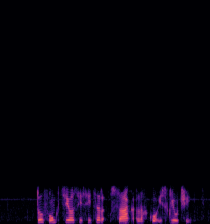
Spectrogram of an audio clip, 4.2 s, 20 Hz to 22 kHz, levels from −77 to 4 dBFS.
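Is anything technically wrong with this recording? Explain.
Yes. Two short bursts of AMR bit errors break up the speech, from 0.43 to 0.51 s and from 2.50 to 2.63 s. Flipped bits land in the less protected parts of AMR frames, roughly 7 percent of bits in the first burst and about 10 percent in the second, while the frames still pass the checksum. The excitation pulses end up misplaced and the fine gain and spectral values drift, so the speech keeps its pitch and loudness but turns hoarse, scratchy and gargly for those moments. The narrowband line around them, about 300 Hz to 3.5 kHz, fits AMR-NB at its top 12.2 kbps mode.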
